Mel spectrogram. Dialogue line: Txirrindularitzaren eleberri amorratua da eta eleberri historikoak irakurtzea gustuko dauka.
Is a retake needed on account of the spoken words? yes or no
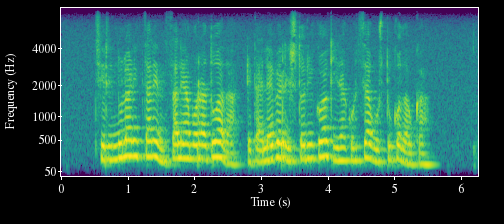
yes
